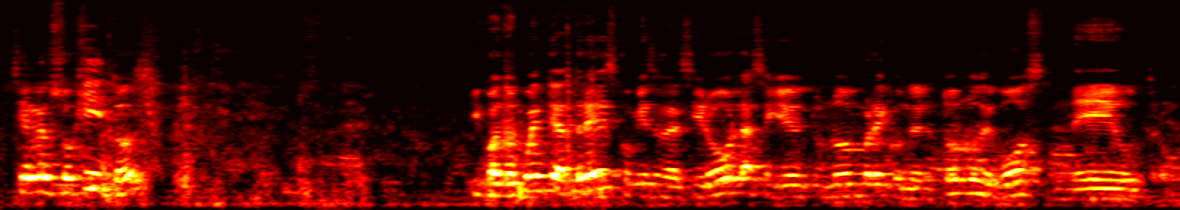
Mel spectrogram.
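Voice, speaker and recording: A man leading a live workshop, walking listeners through a guided mindfulness exercise in gentle, unhurried instructions with pauses. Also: fairly high pitch. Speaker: workshop leader. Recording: roomy hall sound, distant mic, background noise.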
